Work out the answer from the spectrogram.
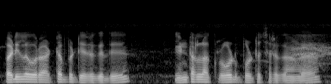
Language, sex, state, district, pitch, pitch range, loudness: Tamil, male, Tamil Nadu, Kanyakumari, 105 Hz, 95-115 Hz, -22 LUFS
